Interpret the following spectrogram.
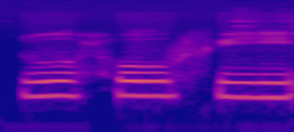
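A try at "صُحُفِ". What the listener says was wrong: Su. Bibir ngangkat ya, si rahang bibirnya maju ya, si suaranya diangkat. Bukan su. Jadi maksudnya ngangkat suara tuh gini. Nah, jadi maksudnya mengangkat suara tuh nanti kerasa ya pada saat kita melafalkan.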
